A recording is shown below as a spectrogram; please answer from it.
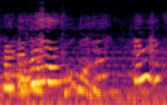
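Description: A person wailing and sobbing in distress, the voice gliding up and down in pitch, over background music.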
